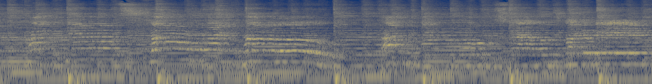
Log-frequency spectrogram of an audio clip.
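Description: Strummed acoustic guitar in a steady rhythm with a man singing drawn-out, sliding notes, amplified through a PA.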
